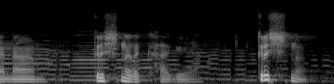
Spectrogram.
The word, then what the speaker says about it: कृष्ण: कृष्ण इस शब्द का उच्चारण कई लोग शुद्ध नहीं करते। क्योंकि शुद्ध कर लेंगे तो फिर भगवत प्राप्ति हो जाएगी। इसलिए सब लोग इस नाम को कोई किशन बोलता है, कोई कृष्ण बोलता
